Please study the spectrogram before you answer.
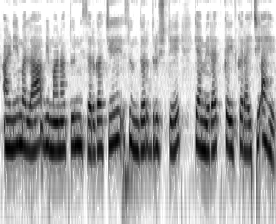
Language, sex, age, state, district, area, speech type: Marathi, female, 18-30, Maharashtra, Kolhapur, urban, spontaneous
